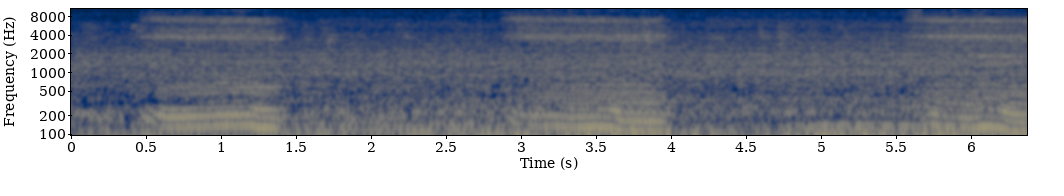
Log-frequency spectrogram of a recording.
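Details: Loud rattling, snorting breaths in long repeated bursts from an English Bulldog that is awake and looking at the camera; snore-like breathing while awake.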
